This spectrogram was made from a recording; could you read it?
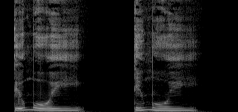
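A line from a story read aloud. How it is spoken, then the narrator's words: Embarrassed stammer. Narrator (Vietnamese): Nghi Lâm thẹn đỏ cả hai má, ấp úng nói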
